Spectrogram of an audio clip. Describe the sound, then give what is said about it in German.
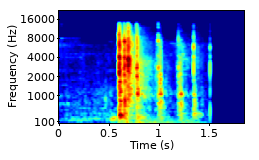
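A door falling shut in a strange house, heard as a quick series of sharp clacks and knocks that ends abruptly in silence. “Da fällt die Tür zu.”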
